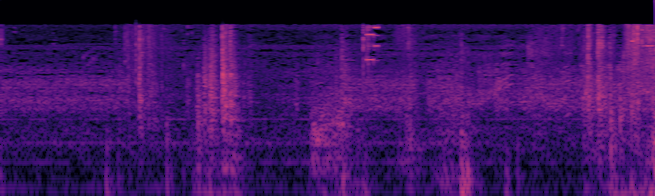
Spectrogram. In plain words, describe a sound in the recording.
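Equipment rattles and clicks as it is searched.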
